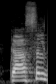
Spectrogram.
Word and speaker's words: castle: कासल की बात कर रहे हैं तो ये तो सिंगुलर है, इसमें टी साइलेंट होता है।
